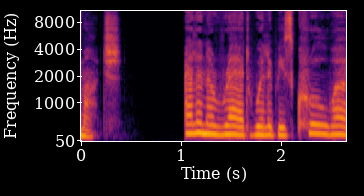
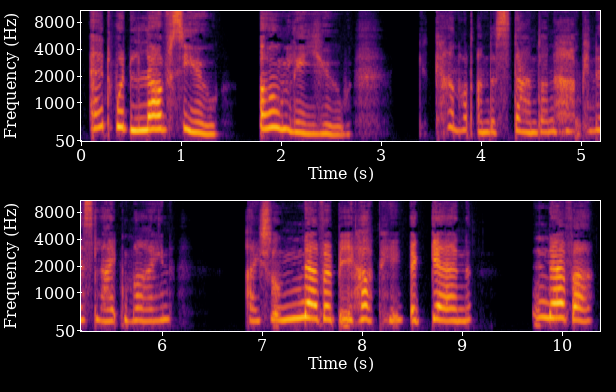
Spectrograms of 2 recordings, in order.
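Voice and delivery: high, anguished insistence, mostly loud; crying out; 8 semitones higher, 5 dB louder than usual. A narrator's reading. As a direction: wail in heartbroken despair. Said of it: "Marianne cried".

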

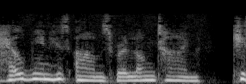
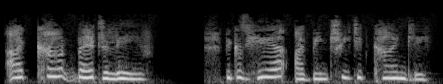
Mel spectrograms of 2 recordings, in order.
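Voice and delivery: higher, impassioned anguish; pouring out her heart; 6 semitones higher, 4 dB louder than usual. A narrator's reading. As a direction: plead it out, feeling overflowing. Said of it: "I poured out what was in my heart".

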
